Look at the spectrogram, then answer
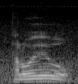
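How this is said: The S sound is dropped.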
